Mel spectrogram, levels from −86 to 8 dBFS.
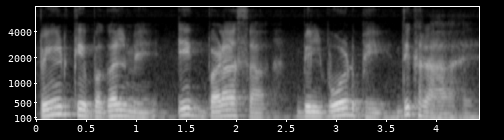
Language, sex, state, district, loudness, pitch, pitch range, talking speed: Hindi, male, Uttar Pradesh, Lucknow, -16 LUFS, 130 Hz, 115-155 Hz, 175 wpm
